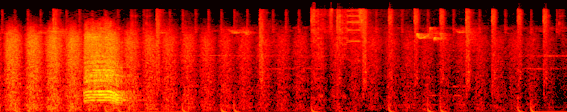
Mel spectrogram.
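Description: Video-game train locomotive running steadily with a brief whistle-like tonal burst near the start, repeated clanking rhythmic knocks throughout, and faint higher tones later, no talking.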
